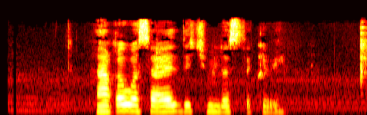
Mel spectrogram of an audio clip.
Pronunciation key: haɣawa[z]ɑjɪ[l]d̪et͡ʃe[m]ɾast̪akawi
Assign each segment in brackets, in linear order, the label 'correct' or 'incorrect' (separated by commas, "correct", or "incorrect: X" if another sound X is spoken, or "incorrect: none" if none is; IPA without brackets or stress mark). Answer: incorrect: s, correct, correct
